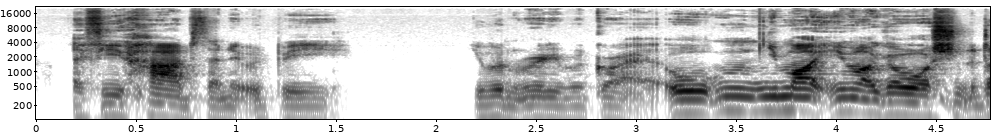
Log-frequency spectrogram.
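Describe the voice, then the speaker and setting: The man's pitch varies in an ordinary way while he rattles along at a very fast pace. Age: 20s. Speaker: vlogger. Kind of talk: casual monologue. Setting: bedroom. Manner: laughing.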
